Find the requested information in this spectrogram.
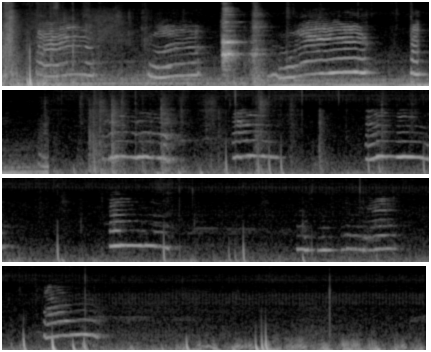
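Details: Pet cat, a male, asking for breakfast indoors beside a cabinet; a rapid series of short, upward-bent meows, about a dozen in the first fourteen seconds, early ones overlapping clatter and a low hum, then quieter tapping.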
